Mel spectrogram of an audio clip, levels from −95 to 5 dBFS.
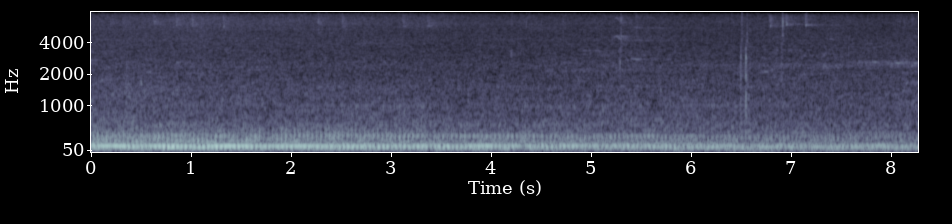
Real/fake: real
